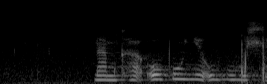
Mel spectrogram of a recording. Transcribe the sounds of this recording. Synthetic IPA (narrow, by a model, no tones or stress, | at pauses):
nam̩kʰaʔokuɲɛʔuɓuːɬɛ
